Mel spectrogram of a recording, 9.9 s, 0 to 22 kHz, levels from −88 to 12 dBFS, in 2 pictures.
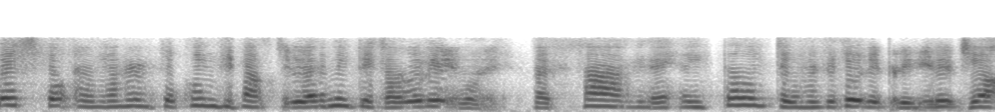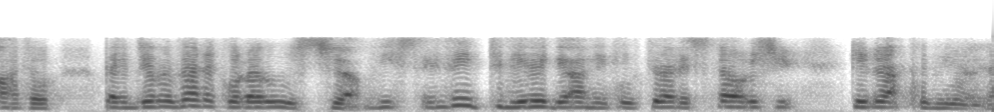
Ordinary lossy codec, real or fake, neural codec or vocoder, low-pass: none; fake; codec, 16 kHz, 0.5 kbps, FreqCodec, smaller model; 5.4 kHz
